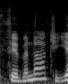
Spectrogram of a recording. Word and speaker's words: Fibonacci: That's, is that how you pronounce it? – Fibonacci.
